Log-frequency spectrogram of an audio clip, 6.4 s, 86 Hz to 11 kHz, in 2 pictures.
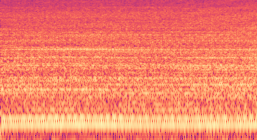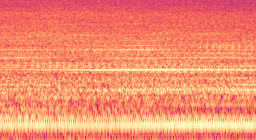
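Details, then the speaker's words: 2001 Lexus RX 300 with 240,745 miles, just started: smooth, even idle with a steady low hum and no knocks, ticks or misses; engine sounds pretty good, running healthy at rest. "sounds pretty good"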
